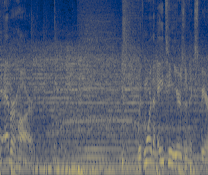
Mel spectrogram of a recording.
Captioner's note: audience cheering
